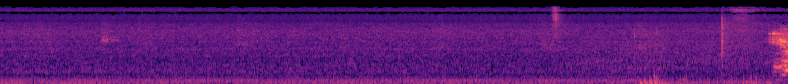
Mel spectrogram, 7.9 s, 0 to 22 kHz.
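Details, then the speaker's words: Steady low motor hum with brief handling noise: a Sinocare AES-U111 automatic digital blood pressure monitor cuff inflating, pump started before fitting, then tested on the user's own arm, noted as too small for the cuff. "langsung nyala kayak gini guys dia langsung ke pompa belum dipasang padahal kita coba ya di tangan kita"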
